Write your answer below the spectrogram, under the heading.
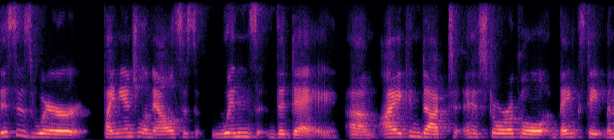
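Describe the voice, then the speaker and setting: This woman has a medium-pitched voice, an ordinary speaking voice, with fairly even intonation. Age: 30s. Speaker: divorce financial analyst. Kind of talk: interview.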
